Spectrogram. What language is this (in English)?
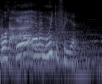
Portuguese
